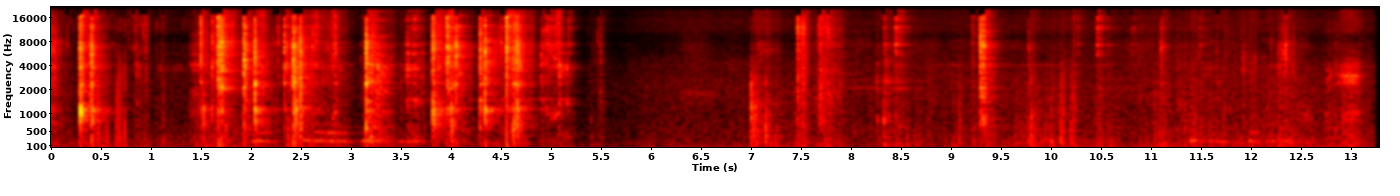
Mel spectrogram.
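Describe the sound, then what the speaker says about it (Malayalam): Crushed masala being stirred into chicken for a Malappuram-style chicken fry, close irregular clinks and scrapes of a utensil against a dish in bursts, a brief quiet pause, then lighter scraping. "ഇനി അതിലേക്ക് ചതച്ചുവെച്ച മസാല ചേർത്ത് നന്നായി ഇളക്കുക."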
